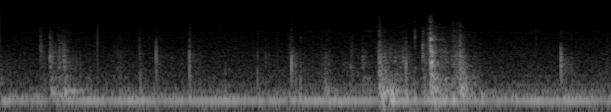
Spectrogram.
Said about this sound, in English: We stopped around the corner from the filling station. Easy on the door when you get out.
